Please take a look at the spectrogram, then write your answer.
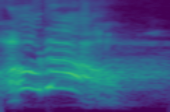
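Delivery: squeaked way up high in mock horror; a dad who just heard the worst good news; hammed-up falsetto oh no; mock dismay. Son got the lead role.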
